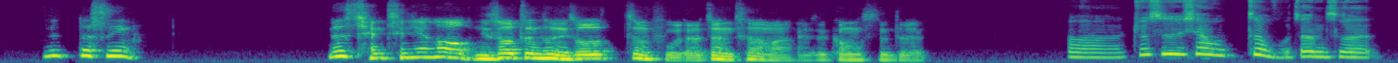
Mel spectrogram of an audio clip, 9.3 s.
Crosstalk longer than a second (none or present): none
